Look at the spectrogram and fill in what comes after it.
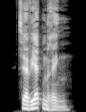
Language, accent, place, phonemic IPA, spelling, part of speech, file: German, Germany, Berlin, /zɛʁˈvi̯ɛtn̩ˌʁɪŋ/, Serviettenring, noun, De-Serviettenring.ogg
- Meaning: napkin ring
